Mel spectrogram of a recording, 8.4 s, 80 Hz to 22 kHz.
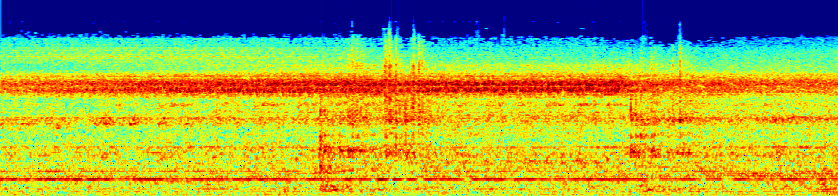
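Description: Belt conveyors of a recycling picking table and infeed running, each driven by a 10 hp three-phase electric motor through a 25:1 gear reducer: a steady mechanical running noise with a steady tone through it. A few faint ticks come around the middle.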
